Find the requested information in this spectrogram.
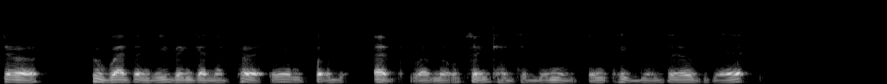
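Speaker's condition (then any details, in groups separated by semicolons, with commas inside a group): Speech impediment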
